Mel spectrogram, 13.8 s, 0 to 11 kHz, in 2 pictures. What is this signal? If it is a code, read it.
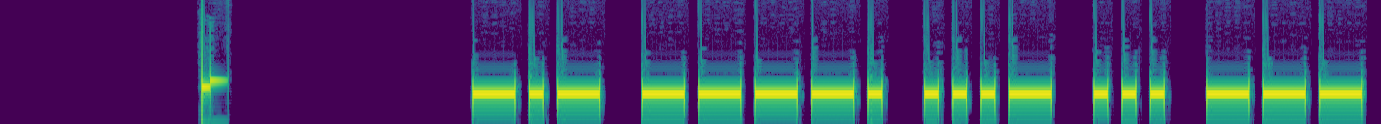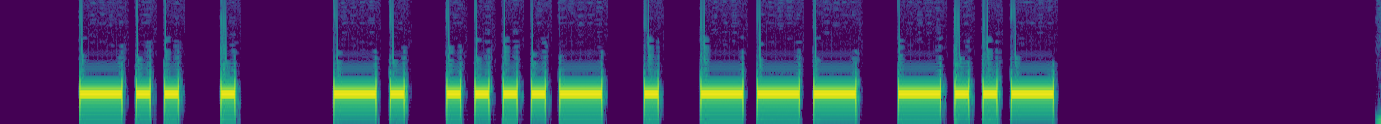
Morse code, heard as a keyed tone, about 17 wpm, 700 Hz. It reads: K9VSO DE N4EOX
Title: USA Callsign DE Callsign - 5 Characters - 17wpm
